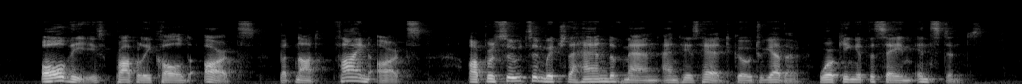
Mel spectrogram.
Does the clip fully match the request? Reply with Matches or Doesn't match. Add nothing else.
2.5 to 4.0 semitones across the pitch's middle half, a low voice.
Doesn't match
